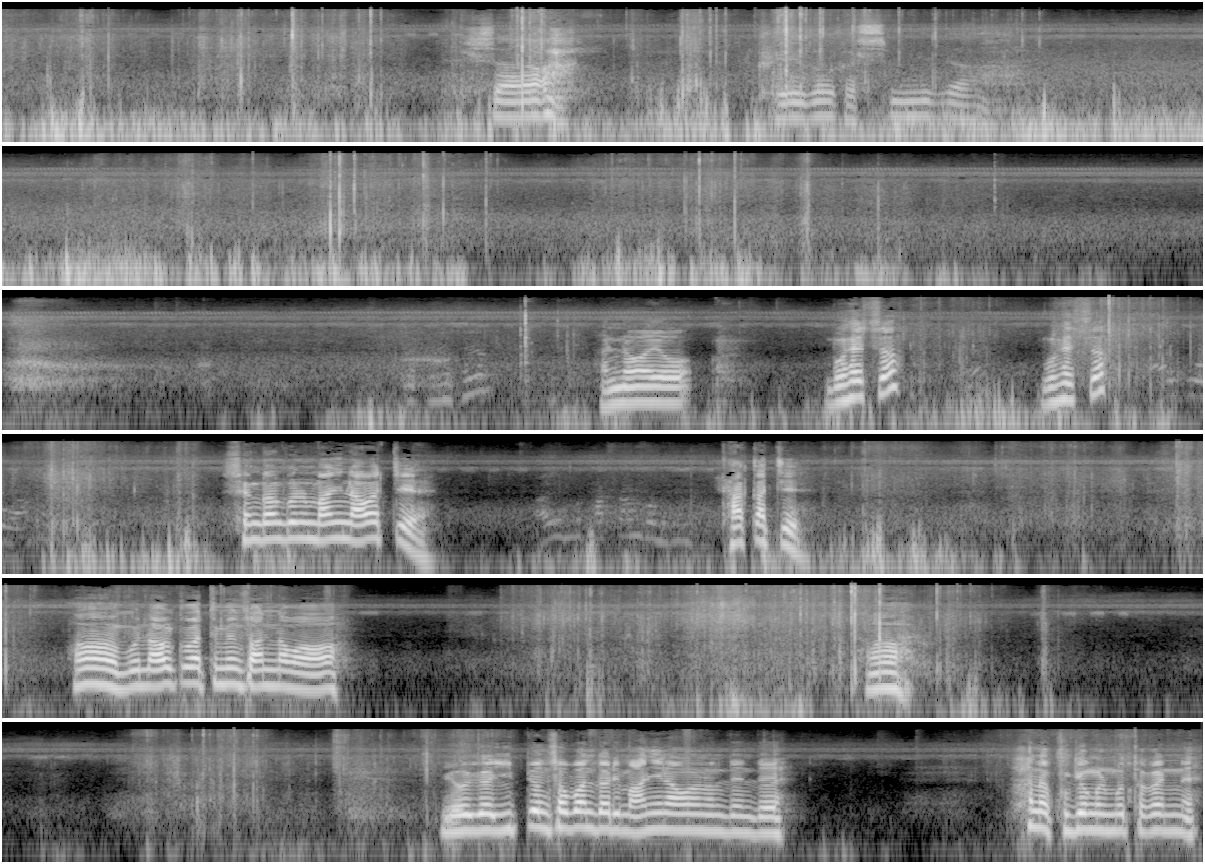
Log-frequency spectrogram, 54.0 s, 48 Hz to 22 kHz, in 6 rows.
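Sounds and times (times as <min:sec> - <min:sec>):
footsteps on pine needles: 0:00.0 - 0:07.1, 0:09.6 - 0:16.0, 0:24.8 - 0:28.6, 0:33.2 - 0:36.5, 0:39.5 - 0:44.1, 0:46.0 - 0:48.6
footsteps on leaf litter: 0:03.6 - 0:06.5, 0:39.8 - 0:43.4.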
